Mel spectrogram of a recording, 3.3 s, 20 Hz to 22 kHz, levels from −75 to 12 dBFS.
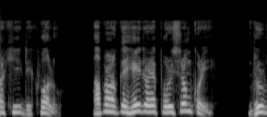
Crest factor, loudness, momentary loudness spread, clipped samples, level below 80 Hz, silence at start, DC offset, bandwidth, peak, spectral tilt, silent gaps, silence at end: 16 dB; -18 LUFS; 13 LU; under 0.1%; -74 dBFS; 0 s; under 0.1%; 11 kHz; -2 dBFS; -6.5 dB/octave; 0.81-1.13 s, 2.73-3.08 s; 0 s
